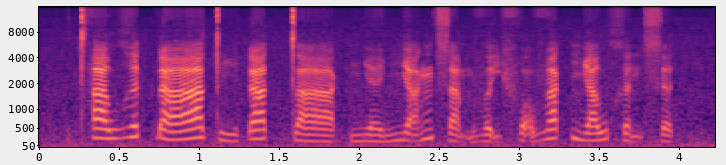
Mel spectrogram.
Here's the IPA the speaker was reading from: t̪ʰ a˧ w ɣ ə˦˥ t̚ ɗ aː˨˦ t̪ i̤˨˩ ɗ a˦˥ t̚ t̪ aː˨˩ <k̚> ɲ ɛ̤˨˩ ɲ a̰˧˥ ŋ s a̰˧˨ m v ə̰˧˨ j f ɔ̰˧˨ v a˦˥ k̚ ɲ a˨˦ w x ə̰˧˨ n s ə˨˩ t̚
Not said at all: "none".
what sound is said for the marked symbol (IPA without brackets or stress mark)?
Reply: k̚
